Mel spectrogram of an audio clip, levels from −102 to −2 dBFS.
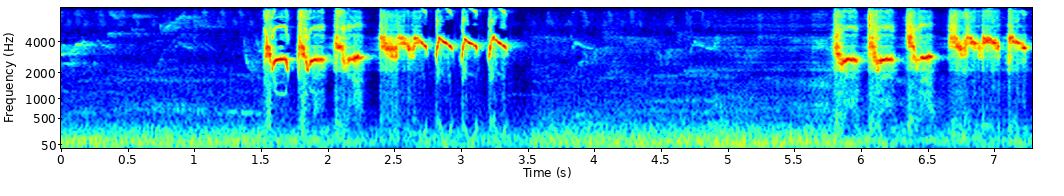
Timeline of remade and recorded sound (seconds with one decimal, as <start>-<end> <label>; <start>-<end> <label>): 0.0-1.9 recorded; 1.9-2.7 remade; 2.7-4.9 recorded; 4.9-7.3 remade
